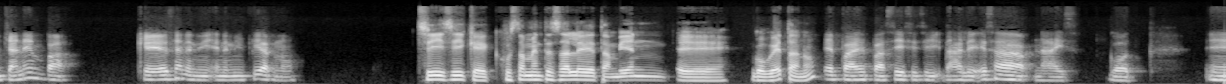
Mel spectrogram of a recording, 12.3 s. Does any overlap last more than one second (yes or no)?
no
